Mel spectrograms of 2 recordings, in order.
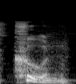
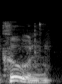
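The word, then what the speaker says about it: Khun: way everyone pronounced it sounded exactly like that one racial slur right i i would it sounded exactly like the word kun and that is probably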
